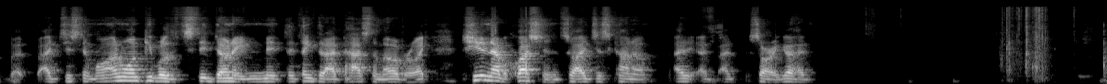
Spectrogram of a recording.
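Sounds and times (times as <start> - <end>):
speech: 0.1 - 8.2
shuffling tarot cards: 10.0 - 10.9.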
